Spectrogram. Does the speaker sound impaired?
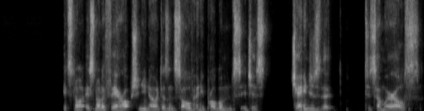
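Yes: laryngeal cancer; laryngeal tumour removed by surgery then regrew, voice box kept, voice box removal if it recurs; told in remission two weeks ago after radiotherapy to larynx, monthly checkups, age 28; raspy voice led to diagnosis, voice still wrecked for a while, swallowing painful during radiotherapy.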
